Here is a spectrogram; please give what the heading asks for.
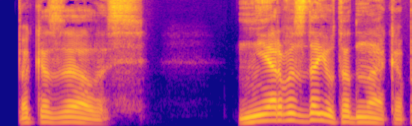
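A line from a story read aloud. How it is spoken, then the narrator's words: Through gritted teeth. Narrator (Russian): процедил сквозь зубы Павел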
